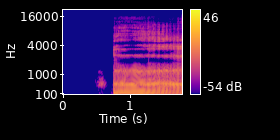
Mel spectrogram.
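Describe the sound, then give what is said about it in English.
A loud, sustained burp erupts after a faint short lead-in sound, rumbling on at full volume for over a second with a strained, raspy, vocal tone and no talking. “The new metal unblack metal core? Burp?”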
